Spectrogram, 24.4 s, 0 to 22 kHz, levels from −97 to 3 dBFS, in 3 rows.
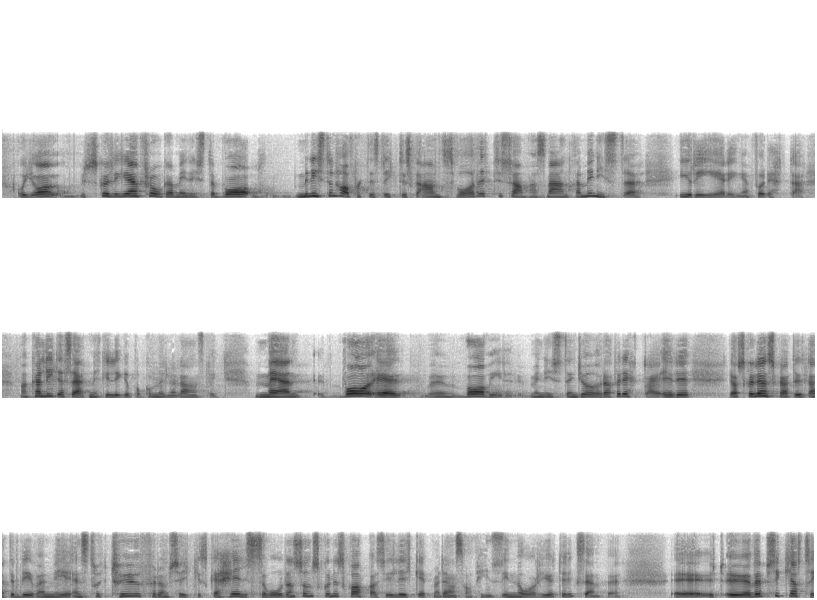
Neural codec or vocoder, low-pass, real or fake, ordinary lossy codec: codec, 16 kHz, 0.8 kbps, ZipCodec; 7.2 kHz; fake; none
